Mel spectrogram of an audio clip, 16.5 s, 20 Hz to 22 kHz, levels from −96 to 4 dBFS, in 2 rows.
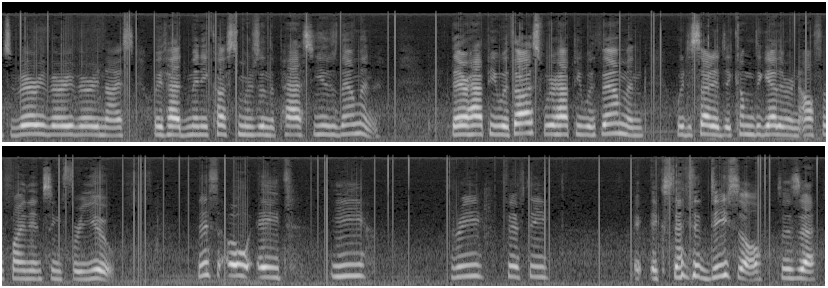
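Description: Word clock ticks: the receiving device runs on its own clock, unlocked from the digital sender's and off by roughly a thousand parts per million, so a single sample is dropped or repeated about every 20 ms. From 0.12 s to 16.46 s, this puts several hundred steady ticks into the sound.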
